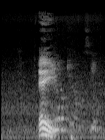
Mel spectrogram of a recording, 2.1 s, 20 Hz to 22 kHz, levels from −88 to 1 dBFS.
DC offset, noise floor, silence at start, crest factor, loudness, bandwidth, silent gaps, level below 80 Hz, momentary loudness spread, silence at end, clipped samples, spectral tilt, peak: under 0.1%; -48 dBFS; 0.75 s; 20 dB; -18 LUFS; 15.5 kHz; none; -52 dBFS; 24 LU; 0.2 s; under 0.1%; -6.5 dB/octave; -2 dBFS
